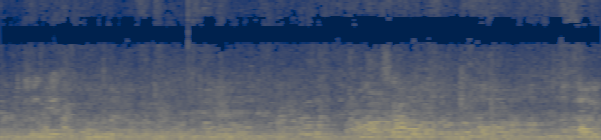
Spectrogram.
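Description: Crowd chatter: many people talking at once in a crowded room, with one nearer voice rising above the babble about halfway through.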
